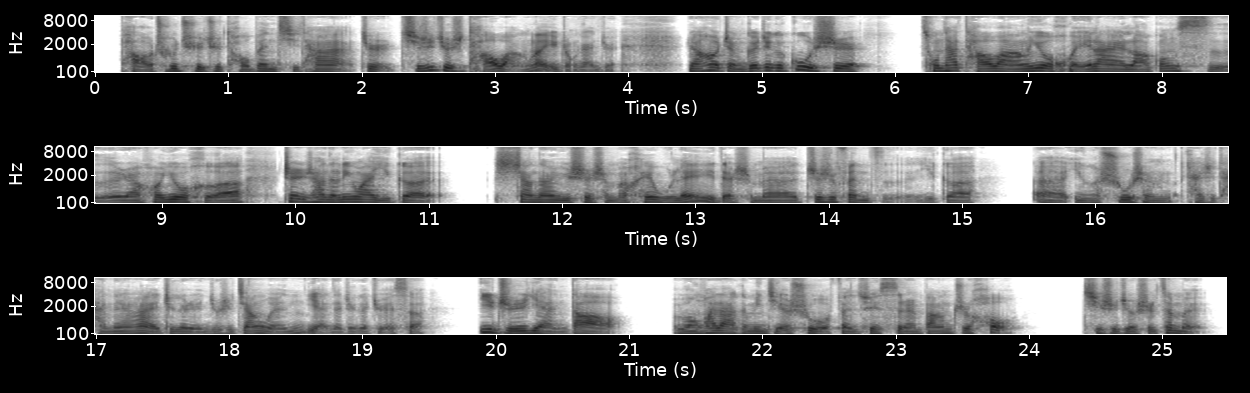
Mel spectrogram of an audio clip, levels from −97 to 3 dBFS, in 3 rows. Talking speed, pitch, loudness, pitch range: 270 characters per minute, 120 Hz, -21 LUFS, 110-135 Hz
